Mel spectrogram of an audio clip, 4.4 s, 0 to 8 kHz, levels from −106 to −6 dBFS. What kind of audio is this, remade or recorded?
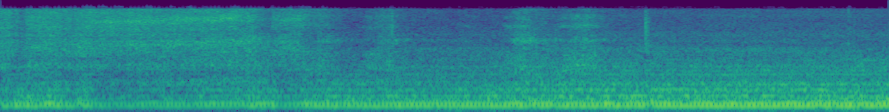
remade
